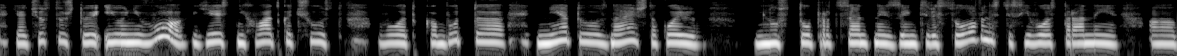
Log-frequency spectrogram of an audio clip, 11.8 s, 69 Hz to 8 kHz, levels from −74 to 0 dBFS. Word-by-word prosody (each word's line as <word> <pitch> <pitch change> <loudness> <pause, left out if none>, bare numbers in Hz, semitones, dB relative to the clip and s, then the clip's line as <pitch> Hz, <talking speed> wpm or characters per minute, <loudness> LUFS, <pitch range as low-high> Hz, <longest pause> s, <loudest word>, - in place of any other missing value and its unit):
я 200 -1 -2
чувствую, 240 +3 -7
что 215 +1 -6
и 220 +1 +1
у 225 - +5
него 220 - +4
есть 215 +1 -1
нехватка 220 +2 -1
чувств. 225 -3 -6 0.3
Вот, 205 -1 -1
как 210 -1 -3
будто 230 +1 -1 0.3
нету, 230 +2 +4
знаешь, 220 +4 -1
такой, 205 -2 +1 0.5
ну, 200 +1 +7
стопроцентной 210 +1 -1
заинтересованности 205 +7 -1
с 190 - -13
его 210 0 +1
стороны. 210 0 +1 0.3
А, 200 -1 -1
210 Hz, 110 wpm, -17 LUFS, 200-225 Hz, 0.5 s, ну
